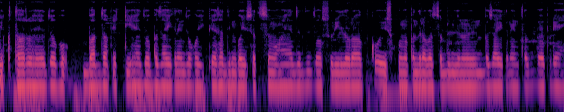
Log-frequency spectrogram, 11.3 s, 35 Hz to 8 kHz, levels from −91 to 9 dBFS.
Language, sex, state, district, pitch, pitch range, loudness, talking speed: Marwari, male, Rajasthan, Churu, 120 Hz, 115-120 Hz, -39 LUFS, 155 wpm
